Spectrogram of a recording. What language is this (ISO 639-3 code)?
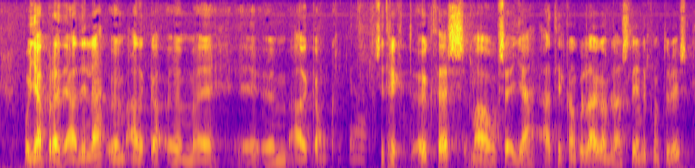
isl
